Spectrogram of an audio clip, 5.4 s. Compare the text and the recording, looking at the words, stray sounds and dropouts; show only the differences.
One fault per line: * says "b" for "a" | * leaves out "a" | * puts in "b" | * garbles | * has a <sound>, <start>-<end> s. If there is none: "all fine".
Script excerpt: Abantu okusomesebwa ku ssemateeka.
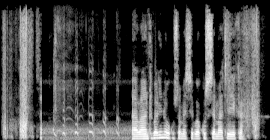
* has a laugh, 1.0-2.4 s
* puts in "balina"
